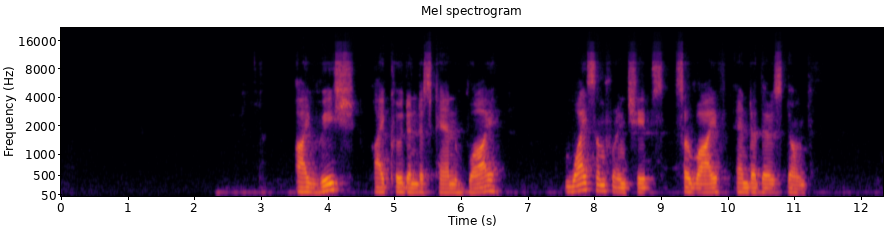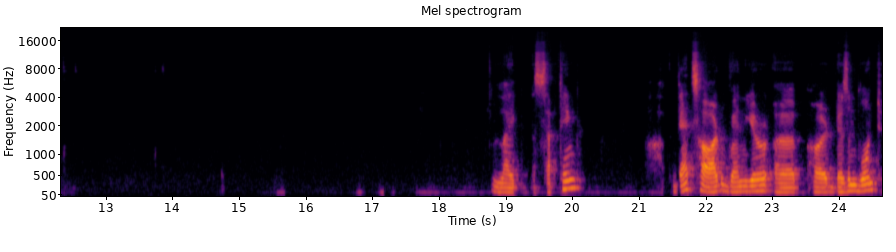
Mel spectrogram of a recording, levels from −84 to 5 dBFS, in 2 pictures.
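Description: From start to finish the speech sounds hoarse and faintly robotic. This is Opus voice compression in hybrid mode: a linear-prediction layer codes the lower band and a thin transform layer the top, and the coarse excitation fits roughly 16 kbps.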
